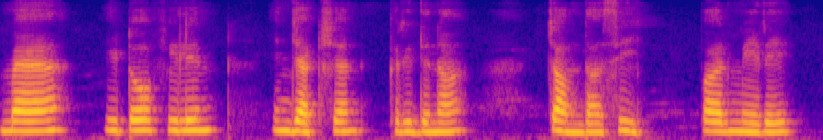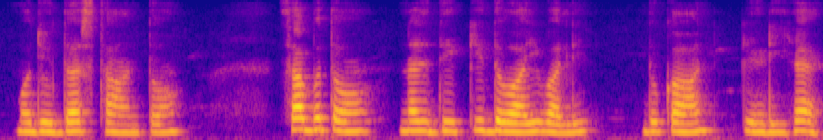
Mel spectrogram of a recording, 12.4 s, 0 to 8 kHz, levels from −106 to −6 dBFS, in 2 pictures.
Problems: none marked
